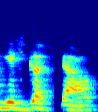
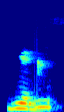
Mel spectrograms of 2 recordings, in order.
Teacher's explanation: The shva closes the syllable, not Yigadal, but Yigdal. The shva closes the syllable when it can.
